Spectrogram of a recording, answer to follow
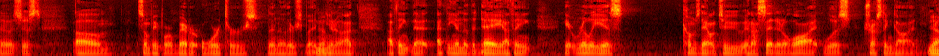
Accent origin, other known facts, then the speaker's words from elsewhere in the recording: Alabama, United States; Well, we're from Alabama. We're not going to say Augustine.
